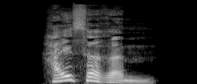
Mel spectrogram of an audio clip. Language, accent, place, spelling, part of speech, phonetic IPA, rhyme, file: German, Germany, Berlin, heißerem, adjective, [ˈhaɪ̯səʁəm], -aɪ̯səʁəm, De-heißerem.ogg
- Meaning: strong dative masculine/neuter singular comparative degree of heiß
